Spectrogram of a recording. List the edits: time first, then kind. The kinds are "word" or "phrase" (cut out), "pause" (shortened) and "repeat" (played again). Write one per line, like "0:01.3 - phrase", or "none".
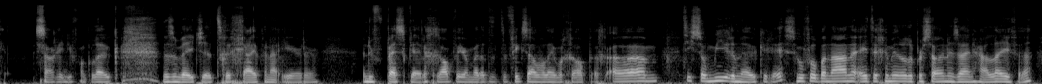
0:06.8 - phrase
